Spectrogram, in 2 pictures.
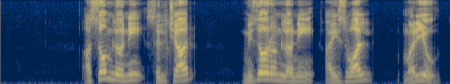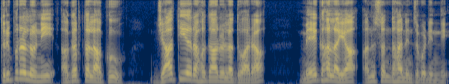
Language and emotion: Telugu, neutral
